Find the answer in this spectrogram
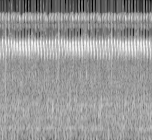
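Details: Sogon indigo, a bird in high mating condition, giving a continuous high-pitched trill of rapid, evenly spaced buzzy pulses at around ten per second.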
